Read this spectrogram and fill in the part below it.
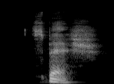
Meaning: special
- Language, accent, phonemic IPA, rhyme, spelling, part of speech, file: English, Australia, /spɛʃ/, -ɛʃ, spesh, adjective, En-au-spesh.ogg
